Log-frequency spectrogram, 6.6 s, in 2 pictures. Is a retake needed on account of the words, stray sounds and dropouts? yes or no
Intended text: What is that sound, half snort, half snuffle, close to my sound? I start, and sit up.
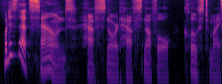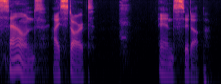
yes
